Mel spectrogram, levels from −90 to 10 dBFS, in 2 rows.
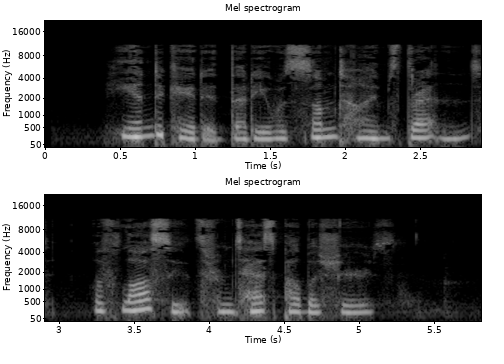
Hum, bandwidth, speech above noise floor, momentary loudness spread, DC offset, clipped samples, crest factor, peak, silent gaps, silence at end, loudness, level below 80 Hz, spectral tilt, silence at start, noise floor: none; 11.5 kHz; 36 dB; 11 LU; under 0.1%; under 0.1%; 18 dB; -12 dBFS; none; 0.6 s; -30 LUFS; -60 dBFS; -5 dB/octave; 0.5 s; -65 dBFS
